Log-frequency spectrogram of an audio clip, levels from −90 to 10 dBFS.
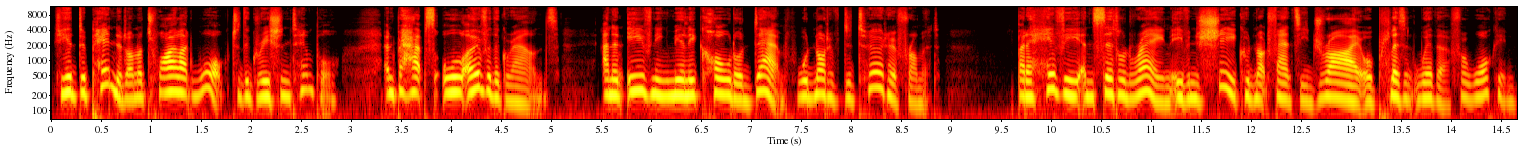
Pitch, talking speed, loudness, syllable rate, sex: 195 Hz, 195 wpm, -19 LUFS, 5.3 syllables/s, female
